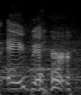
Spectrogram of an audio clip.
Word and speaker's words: Abear: Uh shout out to team uh Abear or Herbert, whichever pronunciation, I forget which one it is. It's Abear.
